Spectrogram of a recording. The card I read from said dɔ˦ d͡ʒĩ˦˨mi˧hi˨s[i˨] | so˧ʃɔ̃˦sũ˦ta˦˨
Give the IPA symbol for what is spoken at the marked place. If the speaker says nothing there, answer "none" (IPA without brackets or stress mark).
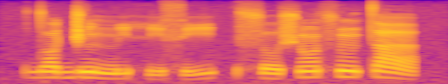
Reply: i˨˦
